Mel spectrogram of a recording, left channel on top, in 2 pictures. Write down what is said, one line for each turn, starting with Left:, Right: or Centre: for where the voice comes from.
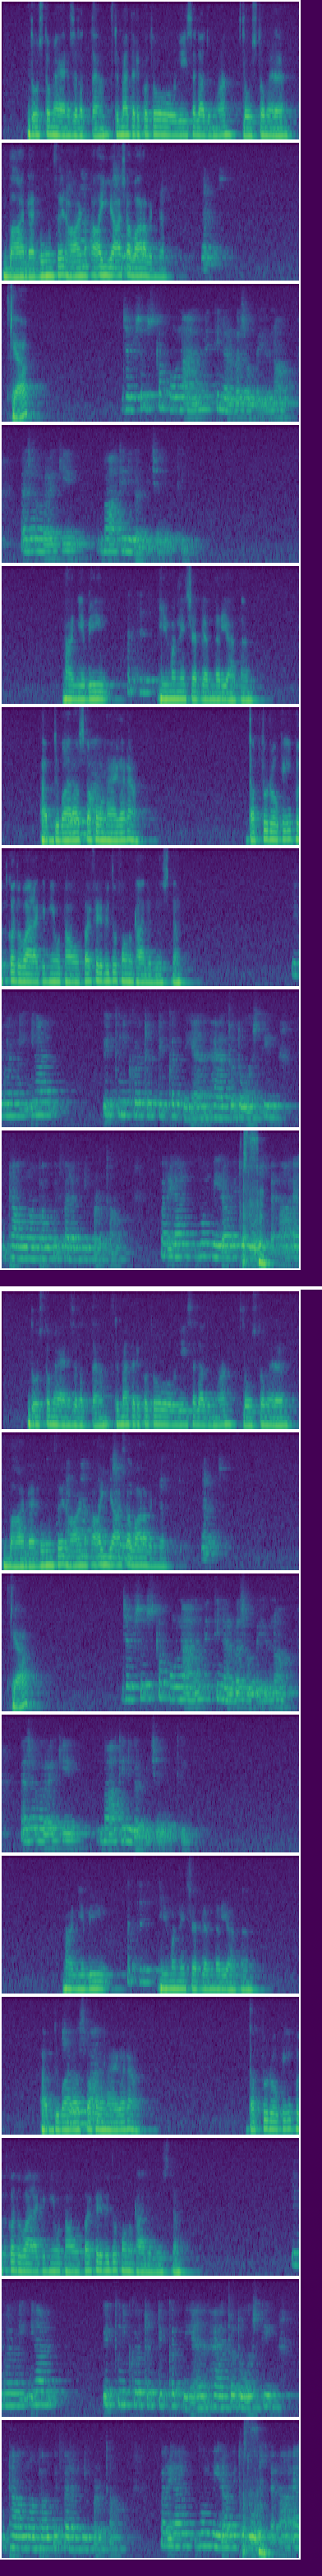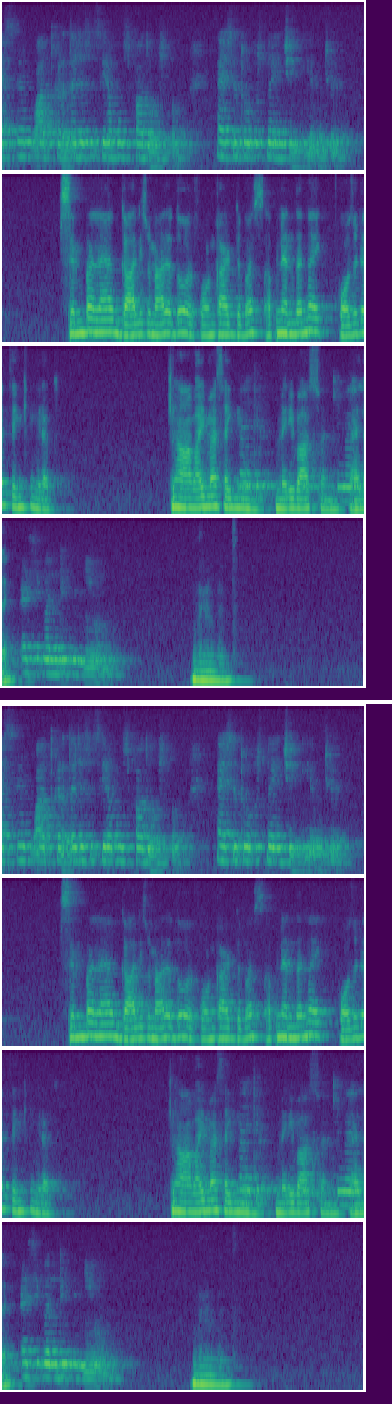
Left: दोस्तों में रहने से लगता है तो मैं तेरे को तो यही सलाह दूंगा दोस्तों में रह बाहर रह
Right: मैं
Left: घूम फिर
Right: मैं इतना
Left: हार
Right: नर्वस हो
Left: आशावारा
Right: गई
Left: बन जा
Right: इतनी नर्वस
Left: क्या
Right: जब से उसका फोन आया ना मैं इतनी नर्वस हो गई हूँ ना ऐसा लग रहा है कि बात ही नहीं करनी चाहिए थी
Left: हाँ ये भी
Right: पता नहीं
Left: ह्यूमन नेचर के अंदर ही आता है अब दोबारा
Right: क्यों ही
Left: उसका
Right: बात
Left: फोन
Right: की।
Left: आएगा ना तब तू रोकेगी खुद को दोबारा कि नहीं उठाऊं पर फिर भी तू फोन उठा लेगी उसका
Right: हम्म मैं- यार इतनी कोई तो दिक्कत नहीं है है तो दोस्त ही उठाऊं ना उठाऊं कोई फर्क नहीं पड़ता पर यार वो मेरा भी तो दोस्त
Left: <laughs>
Right: है ना ऐसे बात करता है जैसे सिर्फ उसका दोस्त हो ऐसे दोस्त नहीं चाहिए मुझे
Left: सिंपल है गाली सुना दे दो और फोन काट दे बस अपने अंदर ना एक पॉजिटिव थिंकिंग रख कि हाँ भाई मैं सही
Right: भाई
Left: हूँ
Right: देखो पता
Left: मेरी बात
Right: तो
Left: सुन
Right: है ना कि मैं
Left: पहले
Right: ऐसी बंदी नहीं हूँ
Left: हम्म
